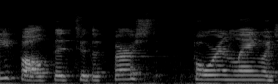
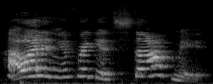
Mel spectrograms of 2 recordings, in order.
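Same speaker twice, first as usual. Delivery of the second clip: higher, louder frustrated cry; blurting out in frustration; mock exasperated outburst; 7 semitones higher, 7 dB louder than usual. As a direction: inner frustrated yell, played up. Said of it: "in my brain I was like".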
